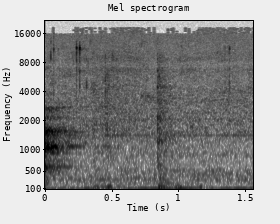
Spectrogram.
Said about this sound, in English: My dog's barking. What are you barking at, Luke? Luca. She's a cool dog. Part husky, part red cattle dog.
